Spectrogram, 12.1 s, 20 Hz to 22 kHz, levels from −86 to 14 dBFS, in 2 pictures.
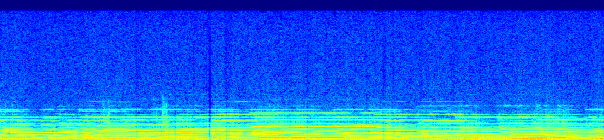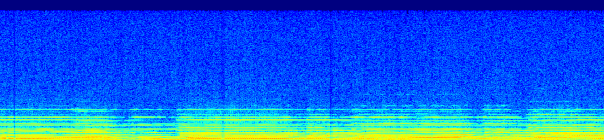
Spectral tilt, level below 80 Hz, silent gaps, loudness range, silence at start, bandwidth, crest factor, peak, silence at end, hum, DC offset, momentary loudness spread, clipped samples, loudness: -6.5 dB/octave; -36 dBFS; none; 1 LU; 0 s; over 20 kHz; 14 dB; -4 dBFS; 0 s; none; under 0.1%; 3 LU; under 0.1%; -17 LUFS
